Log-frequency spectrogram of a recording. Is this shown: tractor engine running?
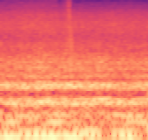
no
